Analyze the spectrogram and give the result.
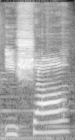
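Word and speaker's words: איש: The two words are pronounced isha and ish.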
